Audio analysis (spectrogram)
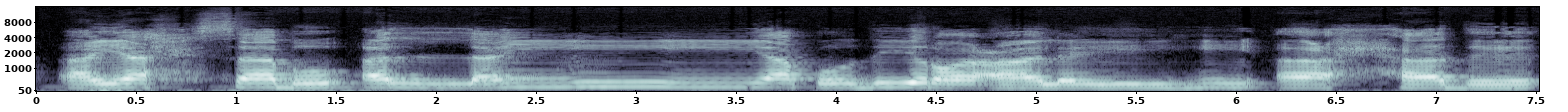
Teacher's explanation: تو نون ساکن کے بعد حروف یرملون میں سے اگر لام آ جائے تو اس نون کا ادغام کامل ہوتا ہے۔ اس لام میں نون پڑھنے میں بالکل باقی نہیں رہتا، تو اس کو کہتے ہیں ادغام کامل بلا غنہ۔ بلا غنہ سے مراد یہ ہے کہ یہ غنہ کے بغیر ہوگا۔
